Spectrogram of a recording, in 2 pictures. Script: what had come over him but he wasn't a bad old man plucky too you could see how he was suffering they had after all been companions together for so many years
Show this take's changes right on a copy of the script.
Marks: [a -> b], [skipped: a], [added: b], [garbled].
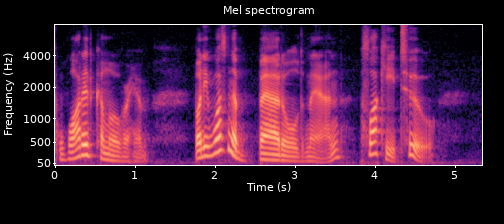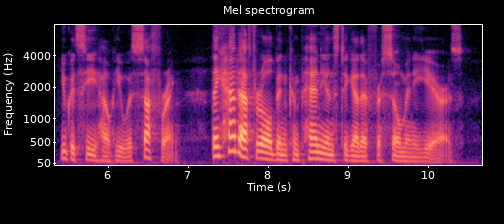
what had come over him but he wasn't a bad old man plucky too you could see how he was suffering they had after all been companions together for so many years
